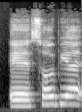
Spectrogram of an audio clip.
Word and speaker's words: Sobia: elephant in the room soia is pronounced like how you would say phobia but I promise you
